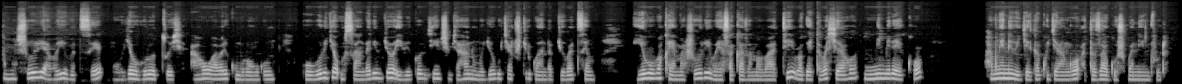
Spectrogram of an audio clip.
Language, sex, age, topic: Kinyarwanda, female, 18-24, education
